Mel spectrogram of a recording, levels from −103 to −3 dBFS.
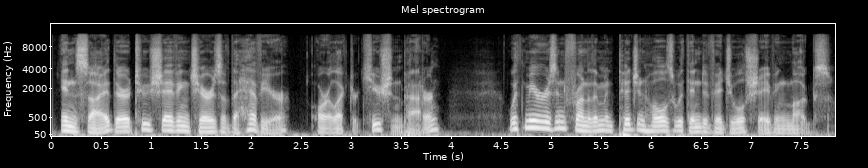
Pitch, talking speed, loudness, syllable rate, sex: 110 Hz, 190 wpm, -18 LUFS, 6.4 syllables/s, male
